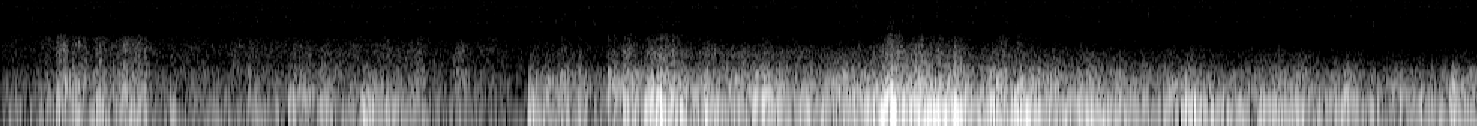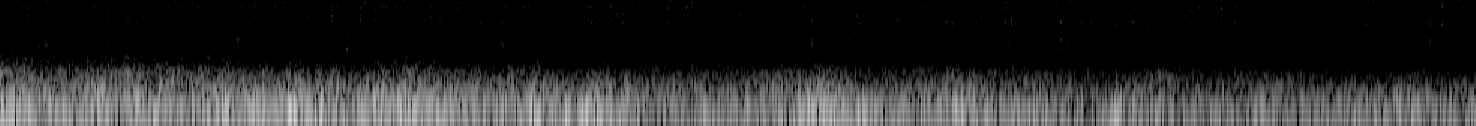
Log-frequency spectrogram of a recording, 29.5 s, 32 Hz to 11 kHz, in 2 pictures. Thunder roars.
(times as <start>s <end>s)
0.5s 1.9s, 2.6s 4.7s, 5.4s 20.5s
